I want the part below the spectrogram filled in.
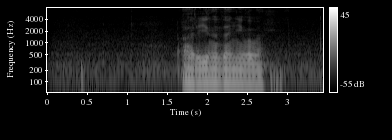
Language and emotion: Russian, neutral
